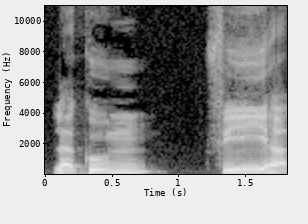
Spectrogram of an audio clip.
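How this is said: There is a short break after lakum. The speaker calls it wrong. "Ini namanya sakta"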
